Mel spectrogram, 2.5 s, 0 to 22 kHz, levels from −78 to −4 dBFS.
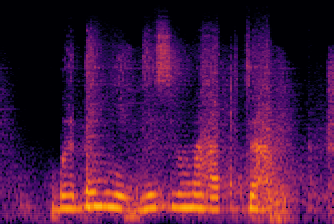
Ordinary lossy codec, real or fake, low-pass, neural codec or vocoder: none; fake; none; codec, 44.1 kHz, 0.9 kbps, DAC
